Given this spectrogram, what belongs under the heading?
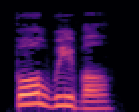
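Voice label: "boll weevil", British English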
